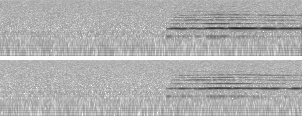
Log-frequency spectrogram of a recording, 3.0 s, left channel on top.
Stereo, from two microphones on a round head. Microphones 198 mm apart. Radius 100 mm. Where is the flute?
50° left (ahead or behind), 4 m.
